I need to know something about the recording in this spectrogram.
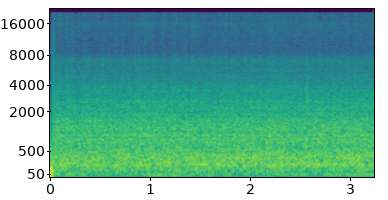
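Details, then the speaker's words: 2022 Hyundai Creta Style cabin in rain: dense low rumble and patter from rain drumming loudly on the roof for three seconds, no engine heard; cabin quiet when dry, owner recommends adding sound deadening. "kalau lu beli Hyundai Creta, lu harus tambah peredam lagi karena mobilnya cukup berisik pada saat hujan."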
